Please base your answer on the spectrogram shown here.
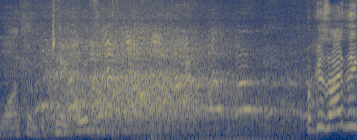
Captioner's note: laughter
